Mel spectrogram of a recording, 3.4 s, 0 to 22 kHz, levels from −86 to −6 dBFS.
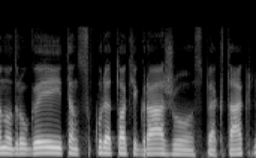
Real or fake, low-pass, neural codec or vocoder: fake; 10.8 kHz; codec, 24 kHz, 0.9 kbps, DualCodec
